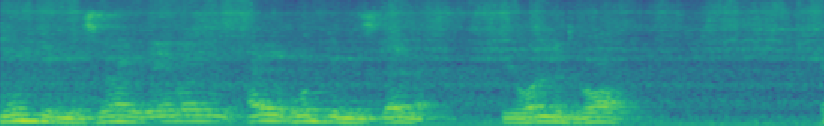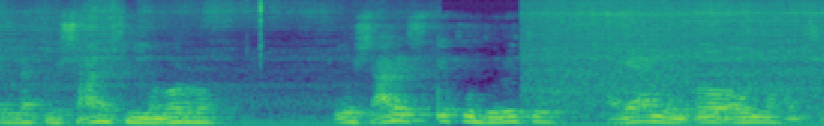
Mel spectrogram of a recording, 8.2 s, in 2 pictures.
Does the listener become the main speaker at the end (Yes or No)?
Yes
